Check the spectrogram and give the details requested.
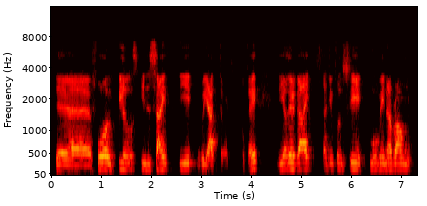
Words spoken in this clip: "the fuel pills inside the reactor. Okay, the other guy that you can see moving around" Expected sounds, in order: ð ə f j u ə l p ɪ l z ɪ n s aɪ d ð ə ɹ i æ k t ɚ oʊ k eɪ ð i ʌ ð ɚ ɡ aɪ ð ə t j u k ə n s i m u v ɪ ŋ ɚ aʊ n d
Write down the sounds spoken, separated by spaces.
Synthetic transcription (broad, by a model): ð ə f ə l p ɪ l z ɪ n s aɪ d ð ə ɹ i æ k t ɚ oʊ k eɪ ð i ʌ ð ɚ ɡ aɪ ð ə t j u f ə l s i m u v ɪ ŋ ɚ aʊ n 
